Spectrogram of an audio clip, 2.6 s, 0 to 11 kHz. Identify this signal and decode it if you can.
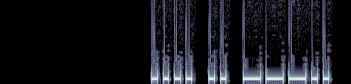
Morse code, heard as a keyed tone, about 28 wpm, 700 Hz. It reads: HI8
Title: Callsign Prefixes for Top 100 DXCC - 28wpm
